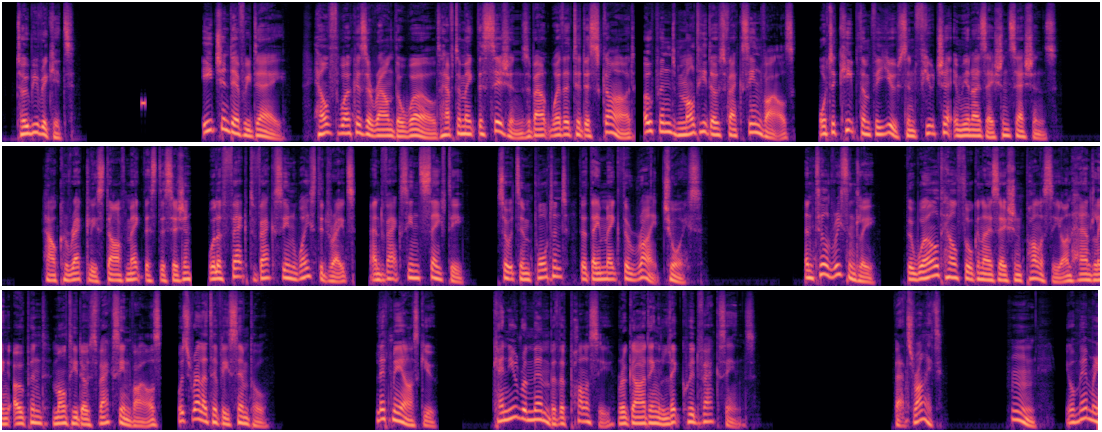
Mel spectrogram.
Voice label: UK eLearning

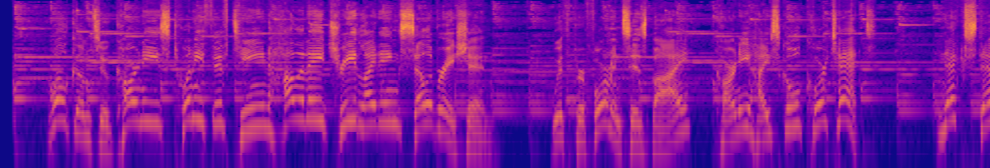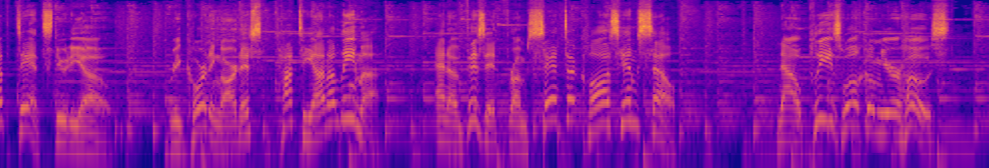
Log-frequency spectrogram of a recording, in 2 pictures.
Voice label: Live Announcement

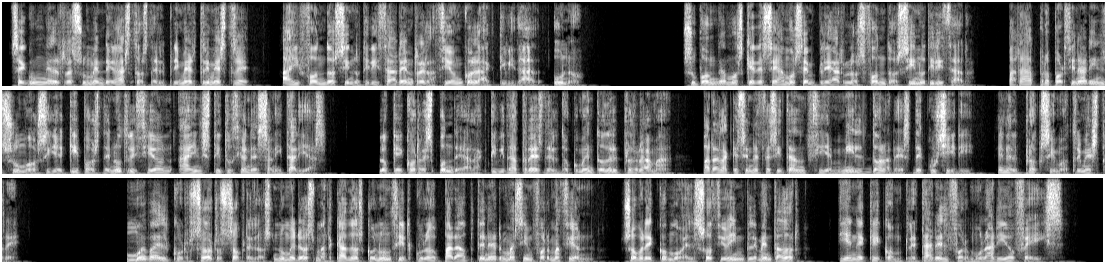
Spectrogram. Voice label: e-learning

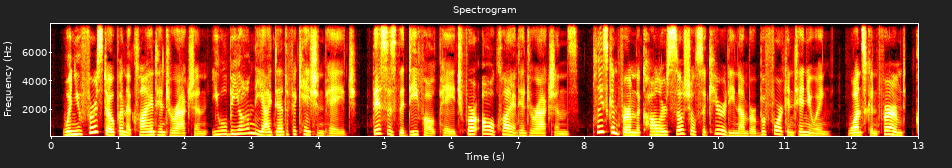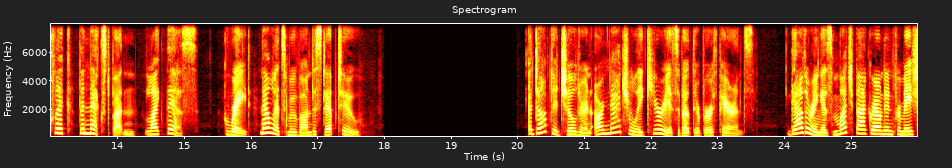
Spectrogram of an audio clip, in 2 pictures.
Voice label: eLearning

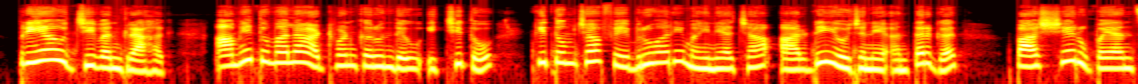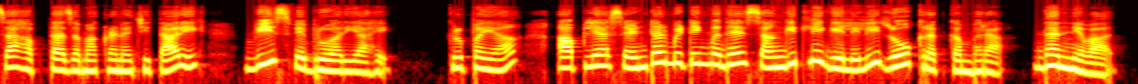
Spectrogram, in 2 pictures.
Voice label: Marathi IVR Slight excitement

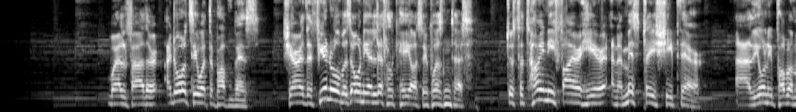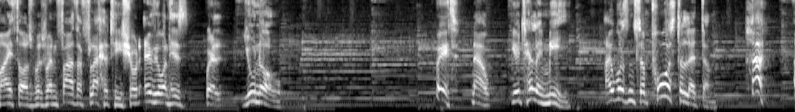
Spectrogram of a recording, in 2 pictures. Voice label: Irish

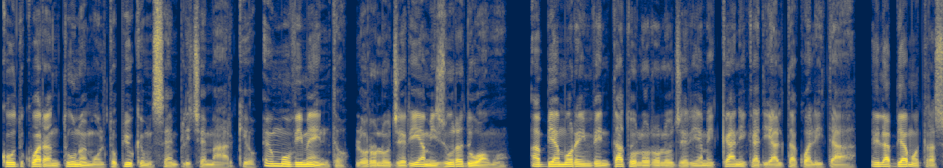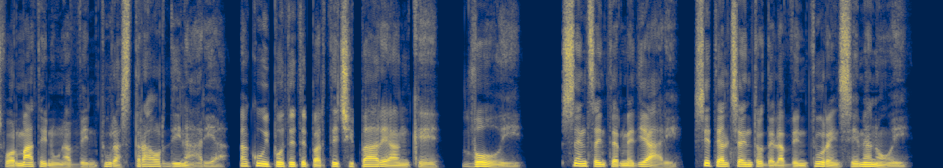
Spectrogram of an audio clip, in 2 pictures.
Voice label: ITA COMMERCIAL; CODE41

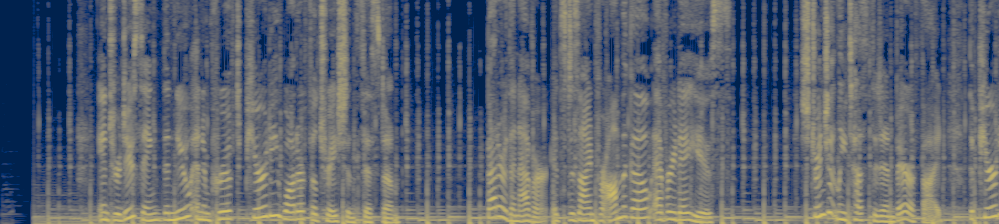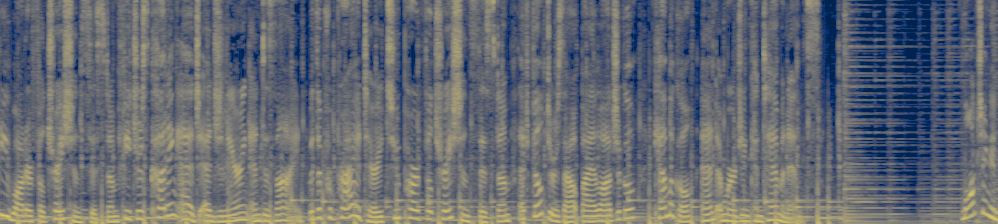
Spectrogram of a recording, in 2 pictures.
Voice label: Narrations Instructional

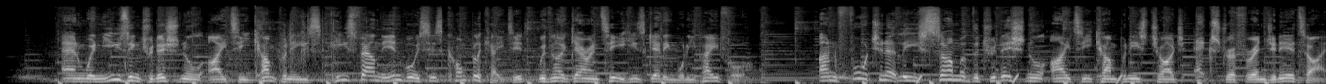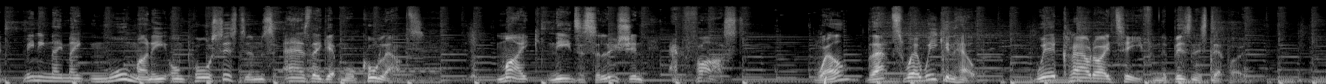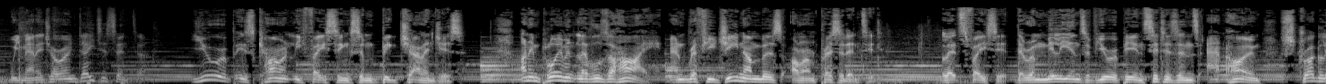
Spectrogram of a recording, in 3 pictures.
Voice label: BRITISH MALE EXPLAINERS

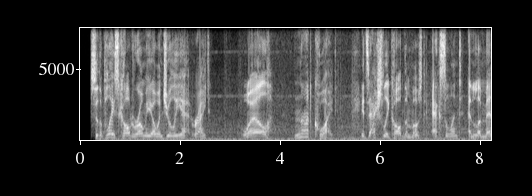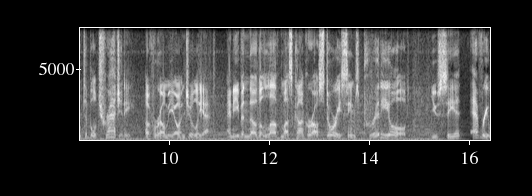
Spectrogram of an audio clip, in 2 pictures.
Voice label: Educational Narration

